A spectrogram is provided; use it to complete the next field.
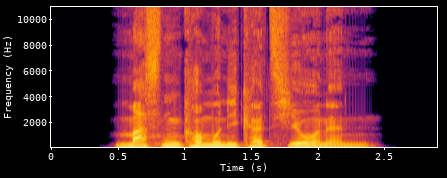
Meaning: plural of Massenkommunikation
- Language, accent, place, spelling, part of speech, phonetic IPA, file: German, Germany, Berlin, Massenkommunikationen, noun, [ˈmasn̩kɔmunikaˌt͡si̯oːnən], De-Massenkommunikationen.ogg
